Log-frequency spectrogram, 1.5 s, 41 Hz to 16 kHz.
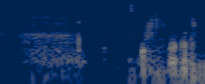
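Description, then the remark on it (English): A quiet sip of water: a soft airy slurp lasting about half a second, followed by faint gulping and small mouth sounds, with no talking. “Sorry, I haven't had a sip of water in 20 minutes.”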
